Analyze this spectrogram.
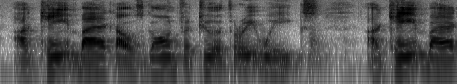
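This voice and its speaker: A man with a south Louisiana accent speaks at a moderate pace. His pitch is fairly high, with lively intonation. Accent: south Louisiana Cajun English. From south Louisiana, St. James Parish. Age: 60s. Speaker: chef. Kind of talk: audience Q&A talk. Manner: halting, many repetitions.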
